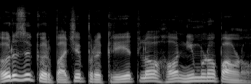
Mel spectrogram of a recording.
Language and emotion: Goan Konkani, neutral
